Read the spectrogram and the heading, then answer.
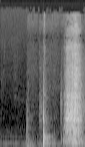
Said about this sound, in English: Well, move that chair to an open space and let's get to work.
